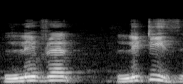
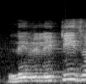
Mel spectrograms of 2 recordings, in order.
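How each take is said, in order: First: लिबरलिटीज slowly, parted as लिबरल-लिटीज; slow pronunciation. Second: Said in the usual way. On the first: Shown as a demonstration. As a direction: pause inside लिबरलिटीज before लिटीज. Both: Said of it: "words पे ध्यान देना होगा".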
